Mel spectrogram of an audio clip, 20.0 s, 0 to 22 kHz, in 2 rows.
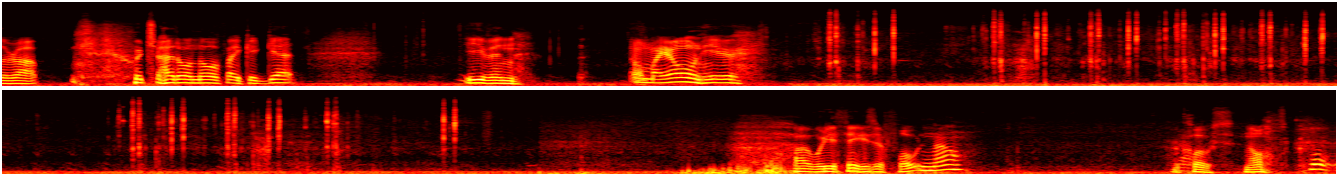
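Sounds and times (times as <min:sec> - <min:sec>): low steady hum: 0:00.0 - 0:20.0
ratchet strap clicks and crackles: 0:06.0 - 0:13.8.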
